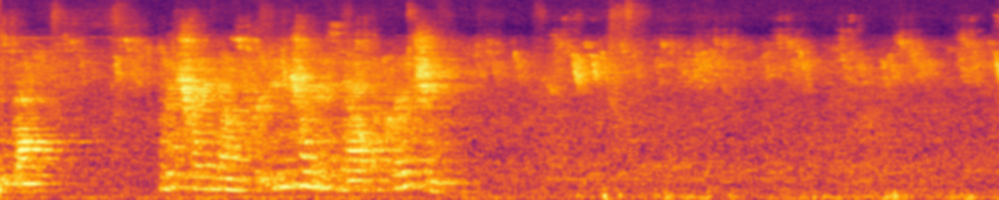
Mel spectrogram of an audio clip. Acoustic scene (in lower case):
subway station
